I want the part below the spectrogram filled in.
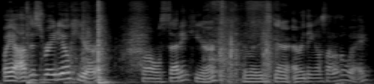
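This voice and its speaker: This radio-unboxing vlogger talks fast in a mid-range voice with lively intonation. His casual commentary rambles and hesitates, with frequent restarts mid-sentence, recorded at home amid noise and handling clicks.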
